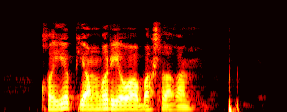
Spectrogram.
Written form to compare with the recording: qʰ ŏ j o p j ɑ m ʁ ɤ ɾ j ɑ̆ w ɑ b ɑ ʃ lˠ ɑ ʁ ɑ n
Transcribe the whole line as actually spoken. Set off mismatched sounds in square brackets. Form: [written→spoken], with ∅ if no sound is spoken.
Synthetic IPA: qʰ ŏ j [o→ɤ] p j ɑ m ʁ ɤ ɾ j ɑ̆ w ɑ b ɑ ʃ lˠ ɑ ʁ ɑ n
